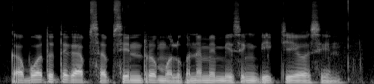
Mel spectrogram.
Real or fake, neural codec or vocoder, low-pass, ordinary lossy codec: real; none; none; none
